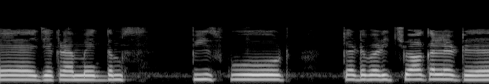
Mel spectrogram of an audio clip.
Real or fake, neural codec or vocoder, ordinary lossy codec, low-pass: real; none; MP3, 24 kbps; 7.2 kHz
